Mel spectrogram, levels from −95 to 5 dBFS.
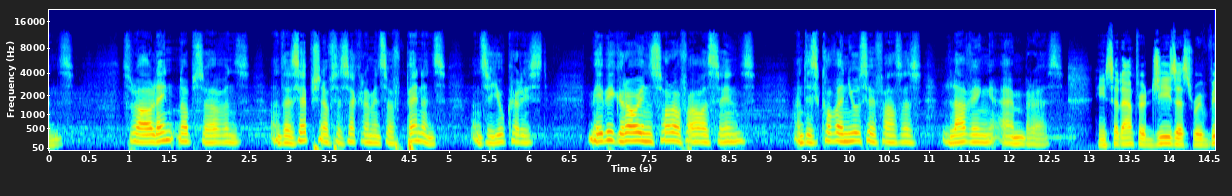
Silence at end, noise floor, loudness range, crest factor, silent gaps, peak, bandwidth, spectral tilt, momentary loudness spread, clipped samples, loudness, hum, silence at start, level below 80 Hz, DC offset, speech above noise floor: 0 s; -58 dBFS; 4 LU; 18 dB; none; -10 dBFS; 13 kHz; -5.5 dB/octave; 15 LU; under 0.1%; -29 LUFS; none; 0 s; -50 dBFS; under 0.1%; 29 dB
